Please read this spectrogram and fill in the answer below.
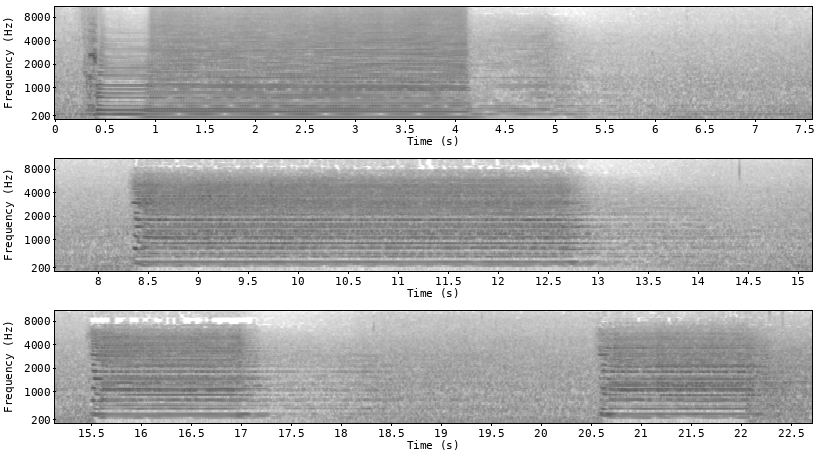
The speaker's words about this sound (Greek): Στο τέλος, βάλαμε να χτυπήσει η σιρήνα του βαποριού τρεις μεγάλες σφυριξιές και μια κοντή.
